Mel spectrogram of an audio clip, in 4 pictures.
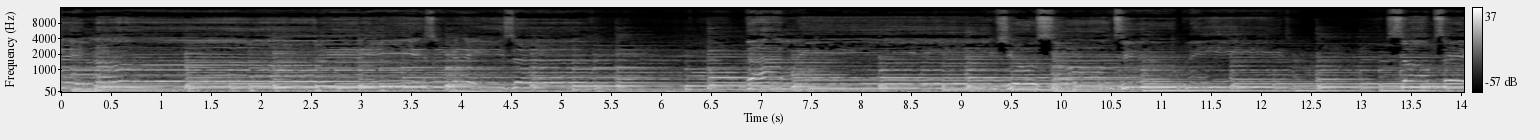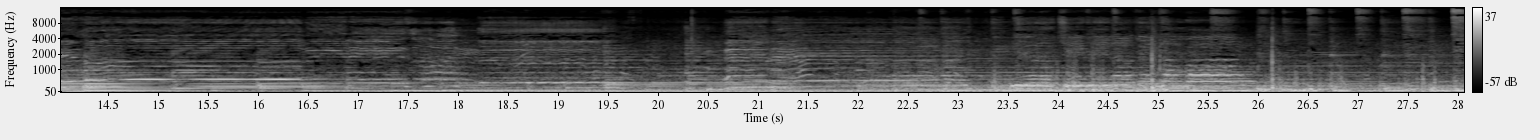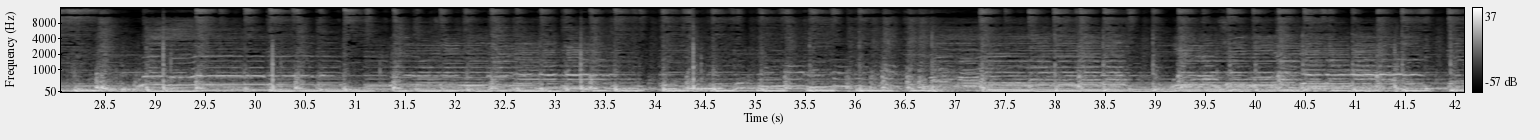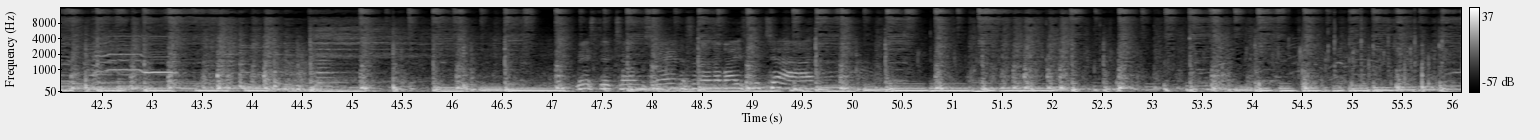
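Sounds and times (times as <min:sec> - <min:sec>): slow ballad with guitar and singing: 0:00.0 - 0:44.8
drum beat: 0:23.6 - 0:56.0.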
